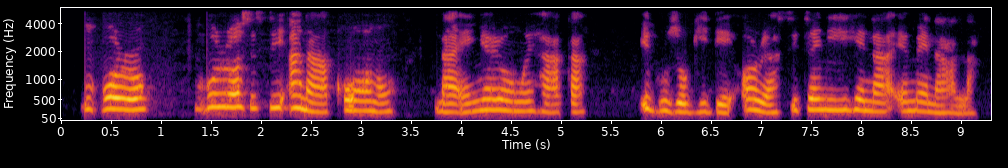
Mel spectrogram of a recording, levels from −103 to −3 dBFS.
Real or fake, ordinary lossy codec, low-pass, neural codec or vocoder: fake; none; 5.4 kHz; vocoder, 22.05 kHz, 80 mel bands, WaveNeXt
